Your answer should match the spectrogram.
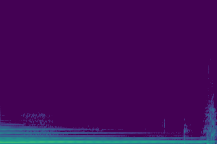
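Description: A guitar chord ringing and slowly fading: the four-string F chord shape played at the fifth fret, which sounds as an A major chord. A faint click comes near the end.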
